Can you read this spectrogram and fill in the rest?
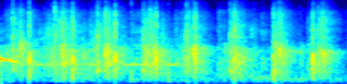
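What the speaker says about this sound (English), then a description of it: "if everybody here can join me in a big round of applause" A small audience claps briefly at a podcast event, the individual hand strikes distinct and rhythmic, a few people clapping close by, moderately faint.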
